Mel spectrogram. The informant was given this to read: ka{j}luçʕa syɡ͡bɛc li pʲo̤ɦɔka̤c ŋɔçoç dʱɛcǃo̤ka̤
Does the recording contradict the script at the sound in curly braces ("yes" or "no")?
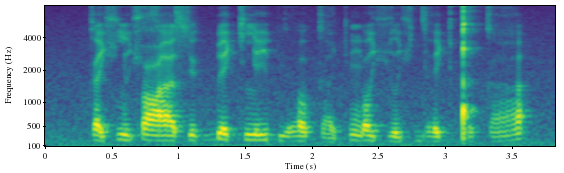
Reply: yes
